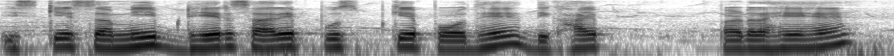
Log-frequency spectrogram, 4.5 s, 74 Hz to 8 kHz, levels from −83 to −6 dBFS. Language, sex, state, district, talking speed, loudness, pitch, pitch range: Hindi, male, Jharkhand, Ranchi, 150 wpm, -17 LUFS, 150 Hz, 140-160 Hz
